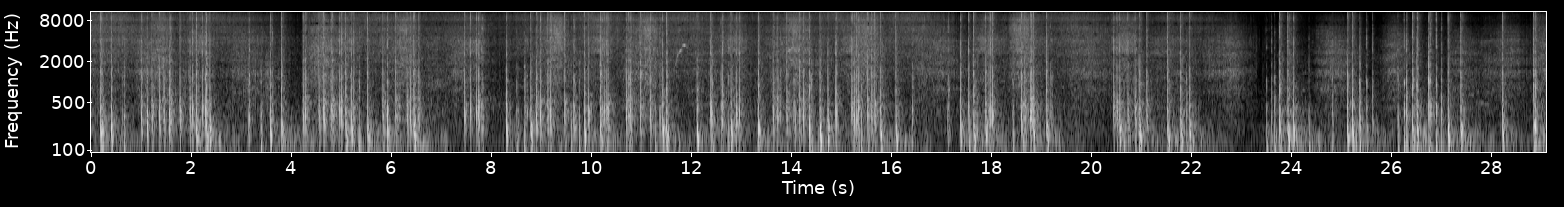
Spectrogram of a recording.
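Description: Dense barrage of aerial firework shells bursting one after another, sharp reports and crackle overlapping without pause. A short lull comes about three-quarters of the way through before the bursts pick up again.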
